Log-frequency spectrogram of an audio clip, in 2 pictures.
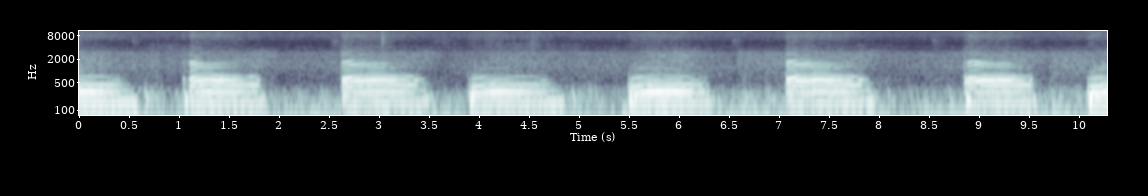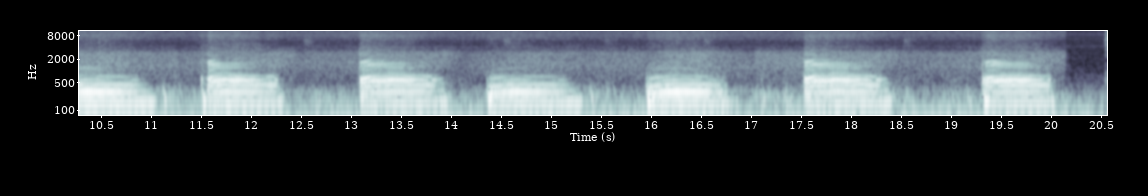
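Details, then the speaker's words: Reference-library recording of egophony: muffled vowel sounds with the normal "E", then the abnormal "A" heard over lung consolidation or effusion, then E and A alternating as in side-to-side chest comparison. "First you will hear the healthy or normal sound as e followed by the abnormal a sound. And finally you will hear the e and a sounds alternating as you would in oscultating a chest in a side to side fashion for comparison."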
